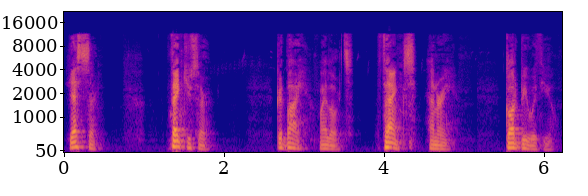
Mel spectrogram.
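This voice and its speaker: A man acting a humble, grateful commoner in a medieval video game, with a husky voice. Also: mid-range voice, lively intonation, takes it slowly, a bit bright, full character voice.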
